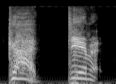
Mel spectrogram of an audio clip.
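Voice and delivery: high-pitched, punched-out curse; acted-out exasperated outburst; pissed off. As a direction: curse in sheer frustration. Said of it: "That kinda pissed me off".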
